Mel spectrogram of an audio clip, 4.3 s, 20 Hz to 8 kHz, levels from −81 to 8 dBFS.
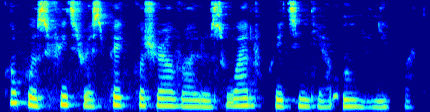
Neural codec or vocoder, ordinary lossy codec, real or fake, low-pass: none; none; real; none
